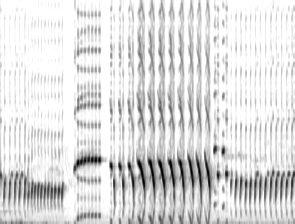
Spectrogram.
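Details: A canary in full gacor song, used to lure other canaries into singing: a fast buzzing roll, a brief pure whistle, then a string of loud descending chirps and another rapid trill.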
